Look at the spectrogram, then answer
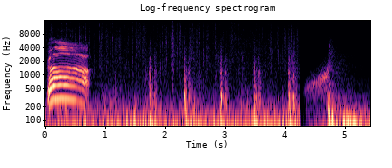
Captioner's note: stamping sounds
